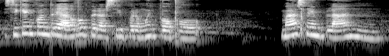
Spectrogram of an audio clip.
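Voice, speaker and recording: A woman's voice: mid-range voice, a little slow. A young woman with a Castilian Spanish accent chatting casually and rambling informally to the camera as a book vlogger. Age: young adult. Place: small indoor room at home. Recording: echoey room, clear background noise.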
